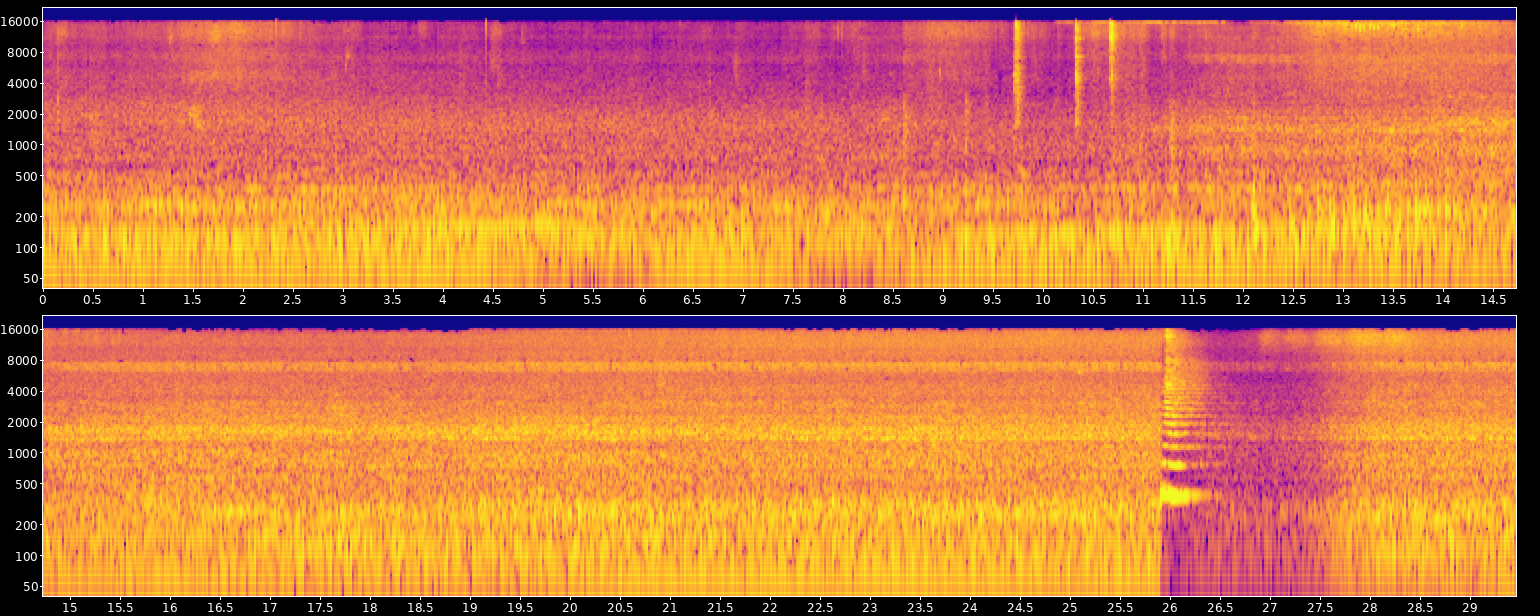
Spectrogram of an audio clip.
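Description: V/Line diesel train running, heard from on board: a steady low engine drone over the rumble of the wheels, with a few clicks about ten seconds in. Near the end comes a short, high toot, then the running noise drops away for a couple of seconds before it returns.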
